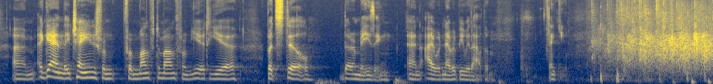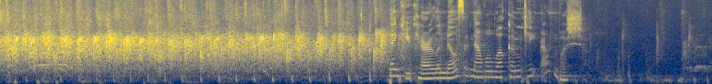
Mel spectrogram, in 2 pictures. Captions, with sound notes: Again, they change from month to month, from year to year, but still, they’re amazing, and I would never be without them. Thank you. [Applause] Thank you, Caroline Mills. And now we’ll welcome Kate Raudenbush.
